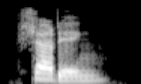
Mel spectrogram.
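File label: "shutting", British English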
